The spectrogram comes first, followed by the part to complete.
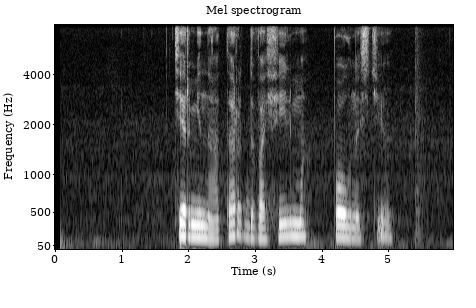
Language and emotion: Russian, neutral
